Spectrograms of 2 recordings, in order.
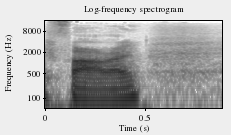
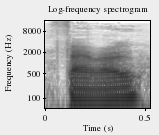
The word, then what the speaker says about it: Faro: It's just a one-off full flight from Faro, I think that's how you say it, or Faro. Or Faro. I think there's different ways to say it depending on where you're from, but I would say Faro. I think Americans say Faro.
